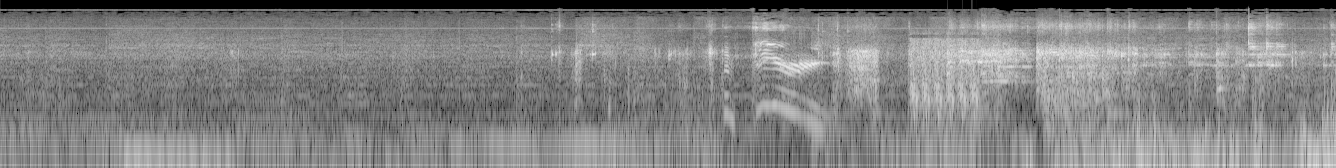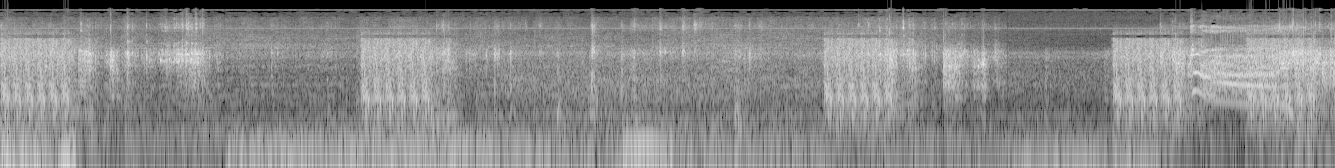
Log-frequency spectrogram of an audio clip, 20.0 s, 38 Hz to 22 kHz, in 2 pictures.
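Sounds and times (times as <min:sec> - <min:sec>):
low rumble: 0:00.0 - 0:05.4, 0:06.6 - 0:18.8
machine-gun fire bursts: 0:06.4 - 0:08.5, 0:09.9 - 0:11.0, 0:12.7 - 0:13.7, 0:16.2 - 0:17.5, 0:18.4 - 0:20.0.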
